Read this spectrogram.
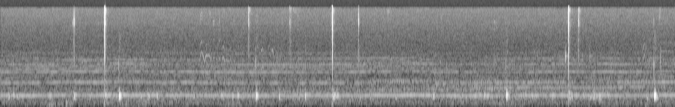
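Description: A golf club sharply strikes a ball several times.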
